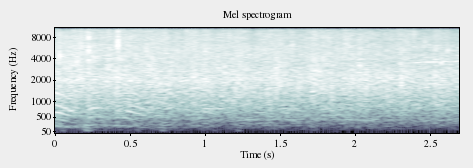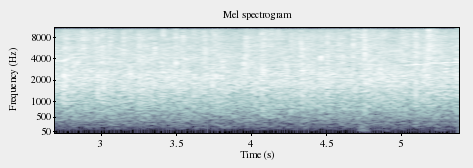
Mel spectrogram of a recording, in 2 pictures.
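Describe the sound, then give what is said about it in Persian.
An audience gives a Heydari clap together, a loud, steady wash of dense applause kept up throughout, with voices mixed in. “میخواهم یه صلوات بفرستید استقبال کن با یک کف حیدری اول بزن ماشاءالله”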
